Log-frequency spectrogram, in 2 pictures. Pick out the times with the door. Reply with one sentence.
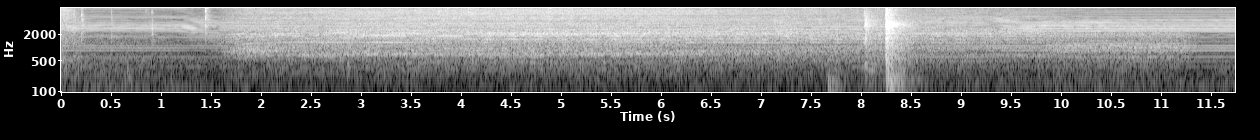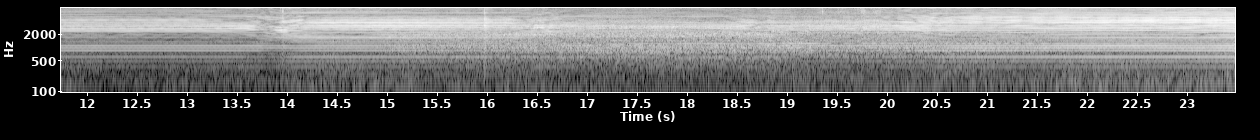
You can hear the door from 7.7 to 8.6 s.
